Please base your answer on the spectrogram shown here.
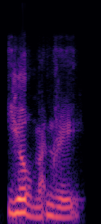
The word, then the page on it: yeomanry: Indian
